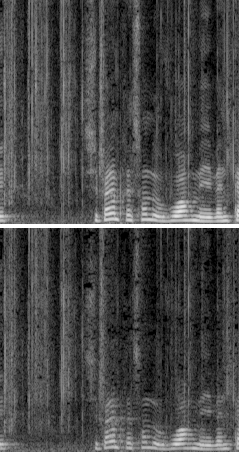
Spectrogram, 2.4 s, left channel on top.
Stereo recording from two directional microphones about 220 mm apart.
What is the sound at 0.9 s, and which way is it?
Speech, 40° left (ahead or behind).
